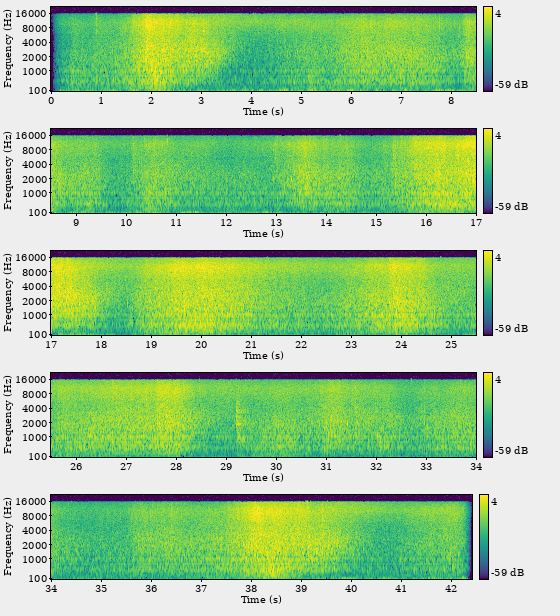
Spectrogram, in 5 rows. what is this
Southsea shore. Recorded with Zoom H4n
lapping, water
